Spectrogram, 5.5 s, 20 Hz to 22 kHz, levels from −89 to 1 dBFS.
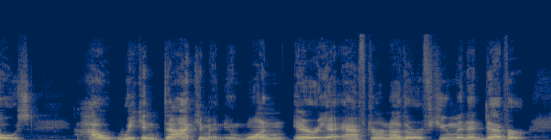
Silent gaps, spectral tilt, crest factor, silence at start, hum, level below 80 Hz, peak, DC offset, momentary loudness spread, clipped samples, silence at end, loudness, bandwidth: none; -5 dB/octave; 18 dB; 0 s; none; -68 dBFS; -12 dBFS; under 0.1%; 8 LU; under 0.1%; 0.3 s; -30 LUFS; 16.5 kHz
